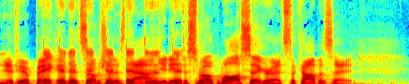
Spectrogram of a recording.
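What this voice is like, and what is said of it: 1950s mid-Atlantic newscaster voice. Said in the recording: “The 50s newscaster, like, voice ... that mid-Atlantic accent they were into”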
